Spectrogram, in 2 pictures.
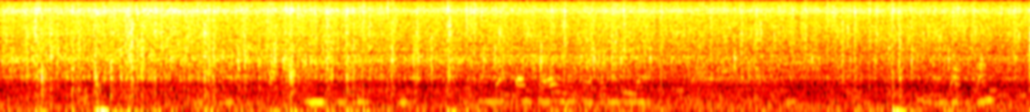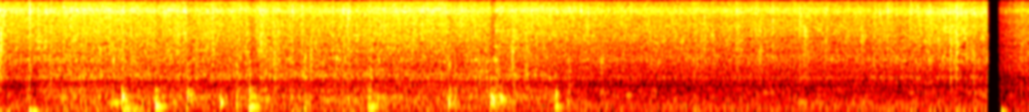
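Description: A whole chicken frying in a little hot oil in a pan, with a steady loud sizzle. A few light knocks sound over it in the middle.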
